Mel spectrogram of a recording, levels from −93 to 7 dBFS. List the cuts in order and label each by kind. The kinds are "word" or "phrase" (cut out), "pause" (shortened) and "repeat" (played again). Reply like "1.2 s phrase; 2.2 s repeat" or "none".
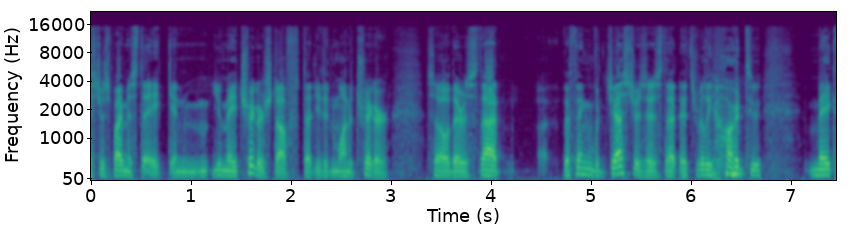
none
